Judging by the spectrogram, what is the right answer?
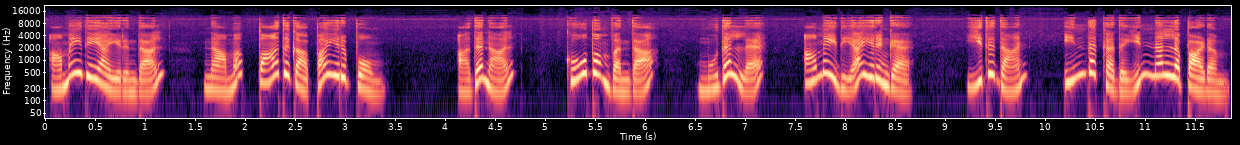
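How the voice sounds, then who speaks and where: A woman narrating a scripted children's story in short, deliberate phrases. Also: fairly high pitch, wildly swooping pitch, a little mellow, no echo, studio quality.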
